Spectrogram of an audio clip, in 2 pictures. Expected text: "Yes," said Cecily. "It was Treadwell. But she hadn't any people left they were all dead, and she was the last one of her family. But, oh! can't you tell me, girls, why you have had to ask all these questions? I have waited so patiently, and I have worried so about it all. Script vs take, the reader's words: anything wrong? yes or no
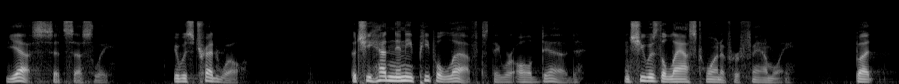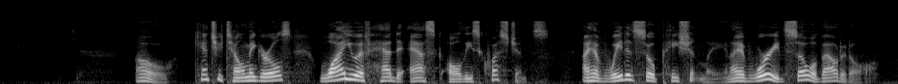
no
